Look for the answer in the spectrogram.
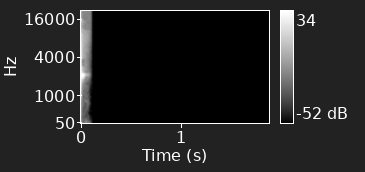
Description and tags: percussion sound in Dminor scale,...
itz my first try to contribute, hope itz alright :)
instrument, phone, africa, percussion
